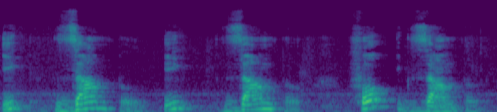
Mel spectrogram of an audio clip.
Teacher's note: जाम पर हम जोर लगाएंगे तो हो जाएगा एग्जाम्पल, एग्जाम्पल, फॉर एग्जाम्पल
